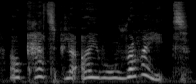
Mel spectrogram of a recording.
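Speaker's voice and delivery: high, worried fairy voice. Acted. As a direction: ask anxiously.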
